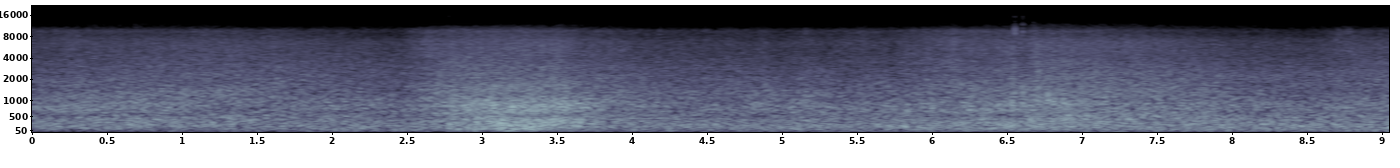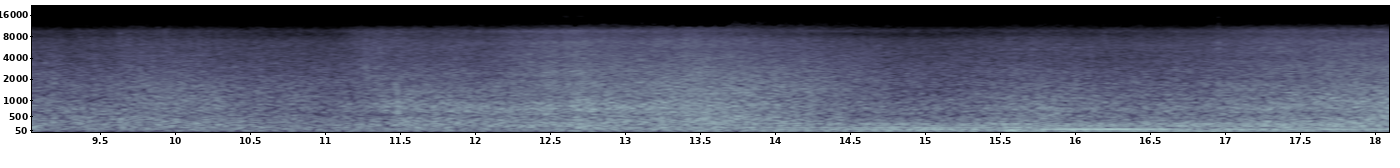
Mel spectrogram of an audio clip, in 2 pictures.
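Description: Small surf breaking and washing up a sandy beach, swelling and fading every few seconds. Wind rumbles on the microphone in the last few seconds.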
